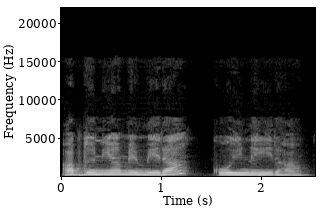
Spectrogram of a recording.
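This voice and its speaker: Sly male tortoise, played by a woman: theatrical wailing, sharp scolding, mellow tone. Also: a little high, steady tone, a little slow, muffled recording, natural voice. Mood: mock wailing. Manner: wailing and pretending to grieve, then scolding.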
